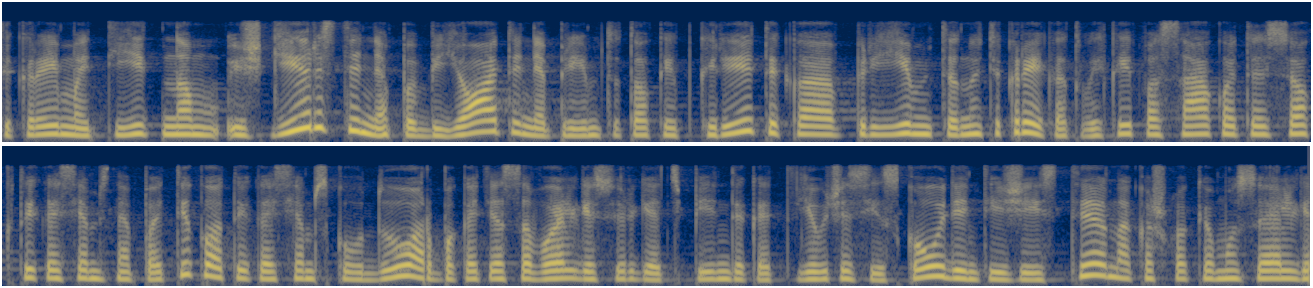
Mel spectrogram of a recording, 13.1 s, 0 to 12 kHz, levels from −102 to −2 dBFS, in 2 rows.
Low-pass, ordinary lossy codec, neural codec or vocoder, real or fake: 7.2 kHz; MP3, 96 kbps; none; real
